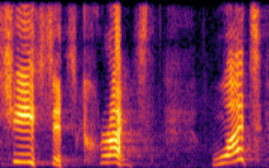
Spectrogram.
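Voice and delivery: high, loud and drawn-out Jesus Christ; a lawyer hearing his client has six million in cash; stunned disbelief. Retold or imitated. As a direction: let the shock stretch out.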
